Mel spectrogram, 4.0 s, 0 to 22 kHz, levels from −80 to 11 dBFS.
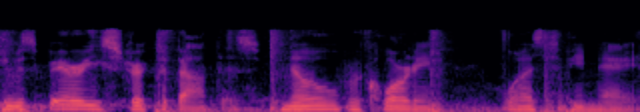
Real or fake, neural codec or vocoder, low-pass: fake; codec, 16 kHz in and 24 kHz out, 1.1 kbps, FireRedTTS-2 codec; 7.2 kHz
